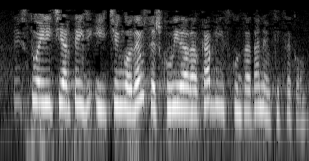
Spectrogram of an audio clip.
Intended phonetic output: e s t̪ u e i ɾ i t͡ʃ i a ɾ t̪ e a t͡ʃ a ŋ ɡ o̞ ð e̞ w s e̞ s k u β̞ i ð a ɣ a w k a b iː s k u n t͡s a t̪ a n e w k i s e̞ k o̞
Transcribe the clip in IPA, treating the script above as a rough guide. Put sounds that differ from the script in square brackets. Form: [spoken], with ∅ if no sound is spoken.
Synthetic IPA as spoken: e s t̪ u [a] i ɾ i t͡ʃ i a ɾ t̪ e [i] t͡ʃ [e] ŋ ɡ o̞ ð e̞ w s e̞ s k u β̞ i ð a [ð] a w k a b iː s k u n t͡s a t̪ a n e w k i [t͡s] e̞ k o̞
